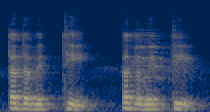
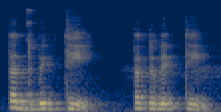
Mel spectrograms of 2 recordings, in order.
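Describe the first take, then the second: Both takes have the same delivery.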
